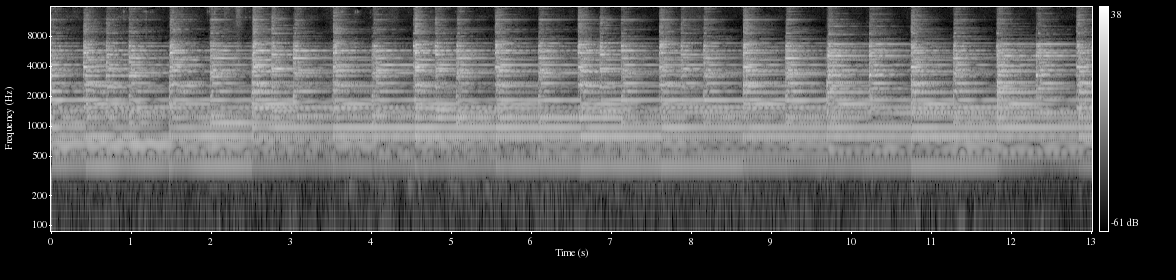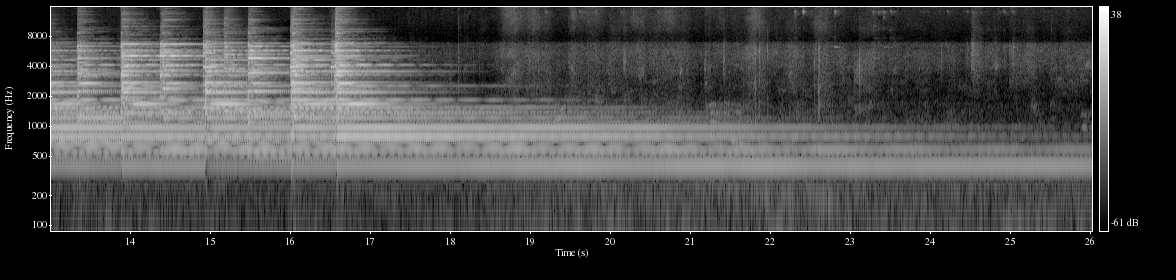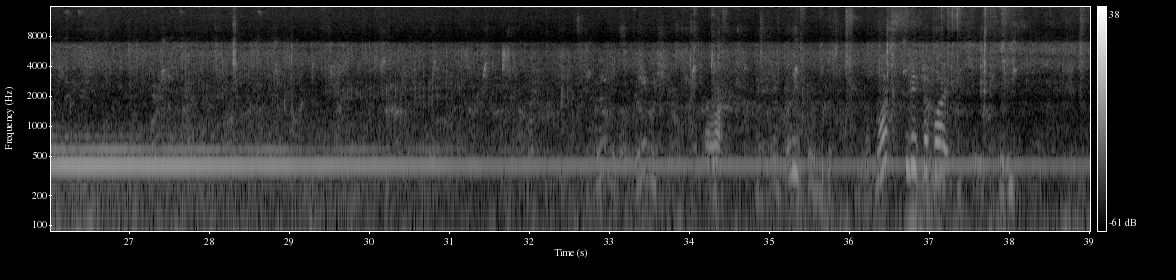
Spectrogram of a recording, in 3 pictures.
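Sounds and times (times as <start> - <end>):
church bells pealing: 0.0 - 37.4.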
